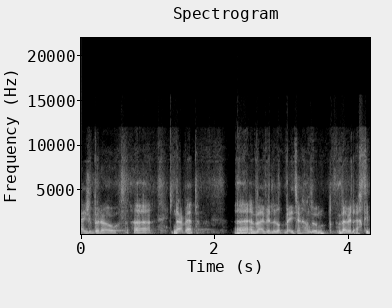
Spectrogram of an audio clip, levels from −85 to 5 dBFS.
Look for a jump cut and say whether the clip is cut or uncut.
cut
